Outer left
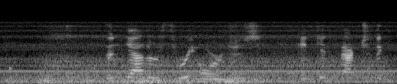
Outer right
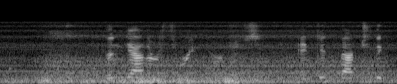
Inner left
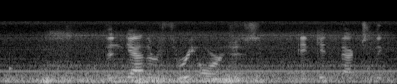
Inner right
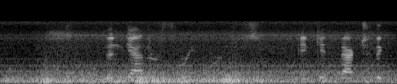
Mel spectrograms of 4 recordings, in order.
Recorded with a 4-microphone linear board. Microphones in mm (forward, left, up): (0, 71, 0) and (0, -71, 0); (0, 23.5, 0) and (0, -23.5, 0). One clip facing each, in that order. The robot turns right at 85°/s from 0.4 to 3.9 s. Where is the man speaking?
5° right; by 3.9 s 125° right.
